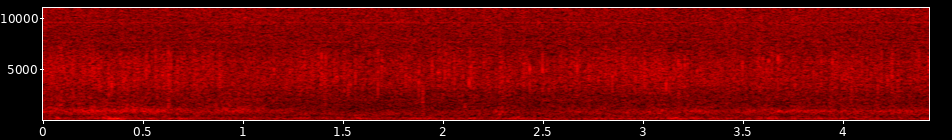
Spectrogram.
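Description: Steady low rumbling background noise with a faint low hum underneath and no distinct sounds standing out.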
